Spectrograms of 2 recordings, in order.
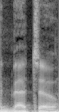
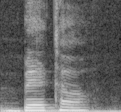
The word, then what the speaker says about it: Beto: Is it Beto or Beto? I say Beto.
